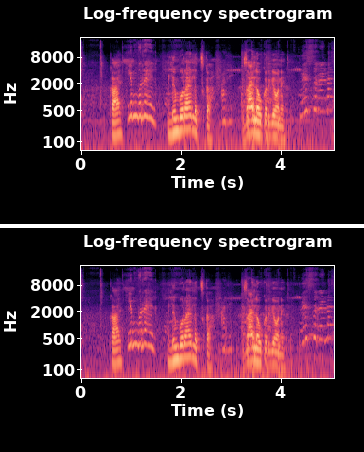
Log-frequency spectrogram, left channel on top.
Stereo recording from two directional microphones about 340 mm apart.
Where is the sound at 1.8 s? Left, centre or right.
Centre.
